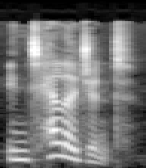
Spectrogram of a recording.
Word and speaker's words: intelligent: formal academic language but when you come across longer words you have to learn which syllable to stress for example we say intelligent increasing and markedly notice that when you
